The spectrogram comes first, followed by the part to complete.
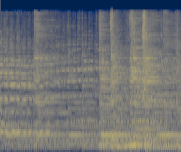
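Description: Acoustic guitar strumming under a fiddle holding long bowed notes, with no singing; the strumming grows fuller about a second and a quarter in.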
